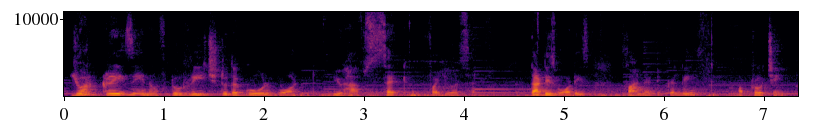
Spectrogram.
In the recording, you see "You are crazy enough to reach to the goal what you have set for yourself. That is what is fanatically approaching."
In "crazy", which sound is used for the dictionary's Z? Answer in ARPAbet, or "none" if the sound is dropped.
Z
